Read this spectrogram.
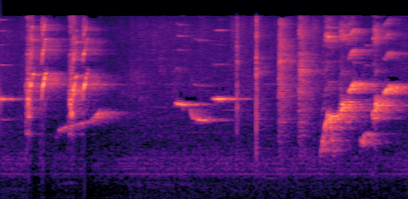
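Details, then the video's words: White-rumped shama, a champion bird's trotol singing for stirring up pet shamas: two high chirpy bursts, a soft two-note whistle, then a bright, rapid cascade of rising and falling whistled notes. "Trotol Murai Juara & Pancingan Ampuh Bikin Cepat Emosi & Tambah Gacor #SHAMA #SINGING"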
